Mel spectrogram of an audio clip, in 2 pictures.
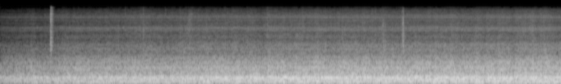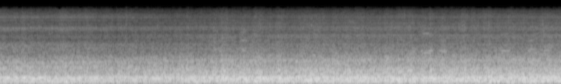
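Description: Steady drone of an airliner cabin in flight: engine and air noise, mostly low in pitch, fading in over the first couple of seconds and then holding level, with a couple of faint clicks.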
